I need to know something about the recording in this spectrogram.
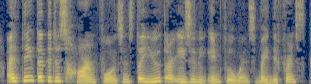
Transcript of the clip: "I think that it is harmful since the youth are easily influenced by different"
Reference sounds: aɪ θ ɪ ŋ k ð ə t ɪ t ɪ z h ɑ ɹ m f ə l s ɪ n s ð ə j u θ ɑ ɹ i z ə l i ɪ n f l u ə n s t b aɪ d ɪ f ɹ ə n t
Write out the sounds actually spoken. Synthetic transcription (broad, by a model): aɪ θ ɪ ŋ k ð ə t ɪ t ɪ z h ɑ ɹ m f ə l s ɪ n s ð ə j u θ ɑ ɹ i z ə l i ɪ n f l u ə n s t b aɪ d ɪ f ɹ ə n t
